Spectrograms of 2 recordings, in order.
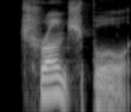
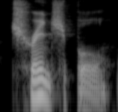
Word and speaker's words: Trunchbull: Um, I was corrected while watching this movie that uh, her name is Trunchbull and not Trenchbull.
